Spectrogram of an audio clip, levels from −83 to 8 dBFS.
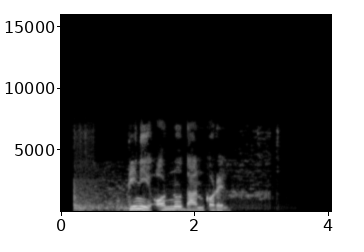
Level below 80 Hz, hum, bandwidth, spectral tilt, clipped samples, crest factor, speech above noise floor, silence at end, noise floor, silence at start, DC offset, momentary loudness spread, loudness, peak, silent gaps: -56 dBFS; none; 7.4 kHz; -7 dB/octave; under 0.1%; 16 dB; 65 dB; 1.55 s; -81 dBFS; 0.2 s; under 0.1%; 24 LU; -17 LUFS; -4 dBFS; none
